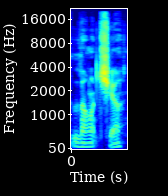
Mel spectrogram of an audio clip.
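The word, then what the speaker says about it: Lancia: the the stuff on lania lancha to give it its correct pronunciation was off the scale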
